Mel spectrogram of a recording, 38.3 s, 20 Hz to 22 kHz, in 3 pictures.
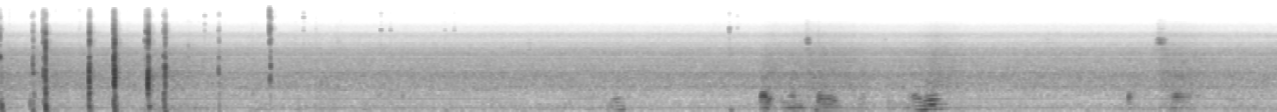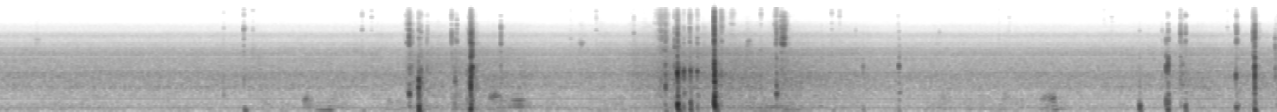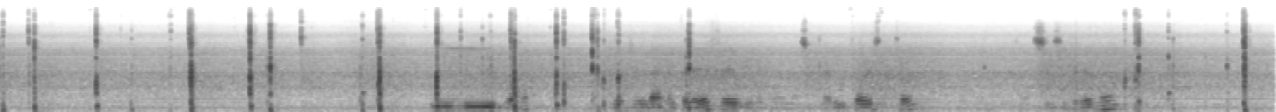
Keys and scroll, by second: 0.5 space, 1.2 space, 17.3 shift+super+g, 19.4 1, 19.9 Return, 24.6 space, 25.9 space, 27.5 space, 29.4 space, 30.7 space, 31.6 super+Tab, 36.8 super+Tab, 38.0 space.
